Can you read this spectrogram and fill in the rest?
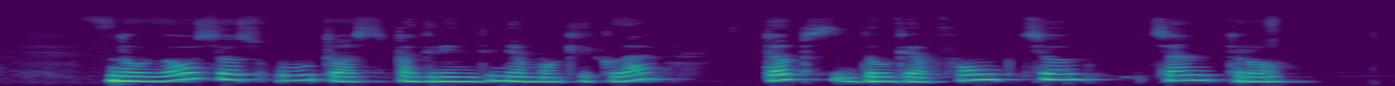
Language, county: Lithuanian, Vilnius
